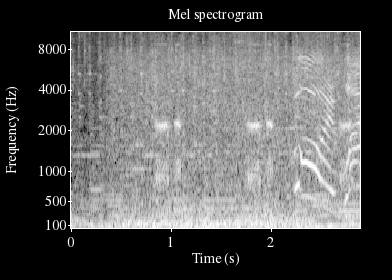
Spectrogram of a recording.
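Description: Black frogs croak in the video game Sonic Heroes, with low rhythmic croaking over steady game ambience and some sweeping electronic chirps near the end.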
